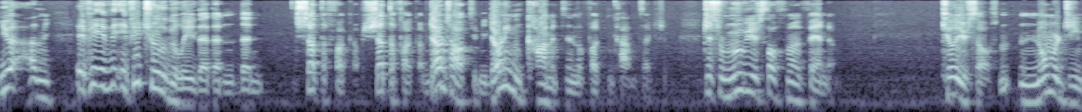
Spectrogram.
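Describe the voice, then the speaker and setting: A man's fairly high-pitched voice with vocal fry, very wide pitch swings and a fairly quick pace. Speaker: anime commentary youtuber. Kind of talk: rant. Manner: stuttering, repetitive.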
